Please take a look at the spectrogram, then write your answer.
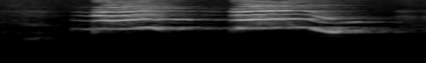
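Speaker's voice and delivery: high, loud panicked wail; child's cry. A narrator's reading. Child begging the teacher, panicked high cry. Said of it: "the child would cry".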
